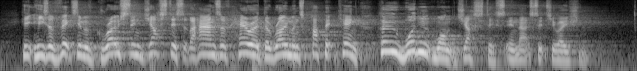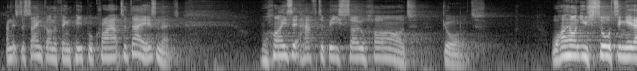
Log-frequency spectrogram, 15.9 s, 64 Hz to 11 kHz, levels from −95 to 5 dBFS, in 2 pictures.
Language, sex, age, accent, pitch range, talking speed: English, male, 30-49, British, 115-170 Hz, 185 wpm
